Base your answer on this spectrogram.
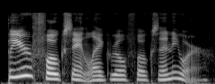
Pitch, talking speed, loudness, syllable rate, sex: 240 Hz, 225 wpm, -18 LUFS, 5.5 syllables/s, female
